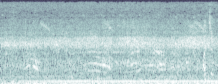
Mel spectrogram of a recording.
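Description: Outdoor harbour ambience: a steady low engine-like hum over rumbling wind noise on the microphone, with faint distant voices or calls through the middle.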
